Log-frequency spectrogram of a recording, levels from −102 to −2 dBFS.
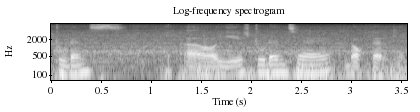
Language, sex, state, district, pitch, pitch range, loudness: Hindi, male, Maharashtra, Mumbai Suburban, 120 Hz, 115-125 Hz, -16 LUFS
